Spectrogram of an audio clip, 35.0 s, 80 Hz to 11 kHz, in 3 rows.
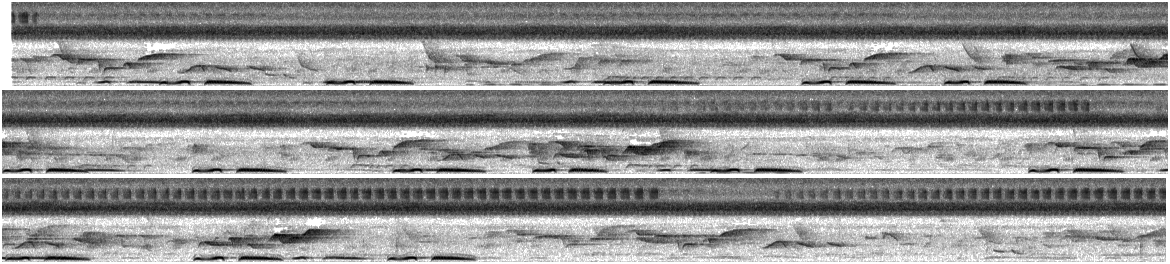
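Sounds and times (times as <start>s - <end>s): high insect hiss: 0.1s - 34.9s
small birds chirping: 0.1s - 34.9s
dove cooing: 0.7s - 7.2s, 8.0s - 14.6s, 15.2s - 19.8s, 21.9s - 24.3s, 25.2s - 28.2s.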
